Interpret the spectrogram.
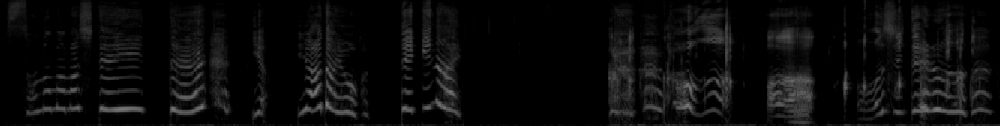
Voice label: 排泄シーン SE入り; 効果音入り

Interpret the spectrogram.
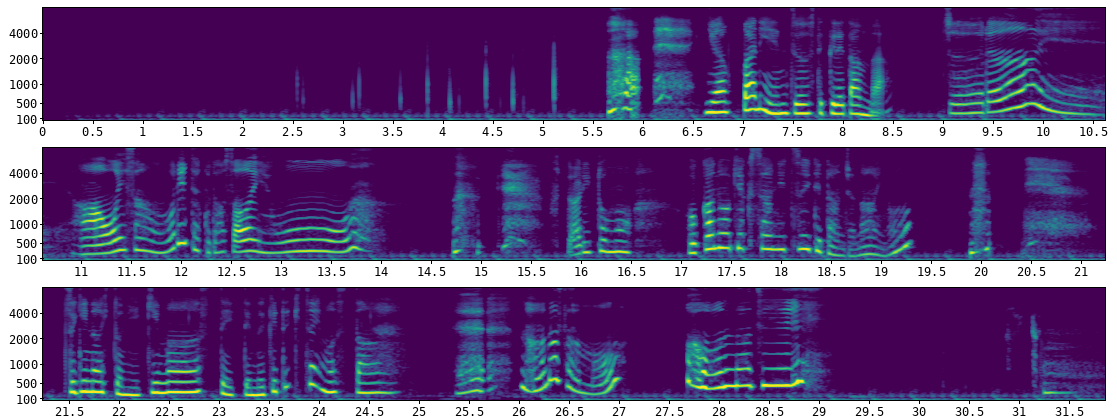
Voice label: ご延長♪3人とイチャイチャささやきハーレム両耳舐め

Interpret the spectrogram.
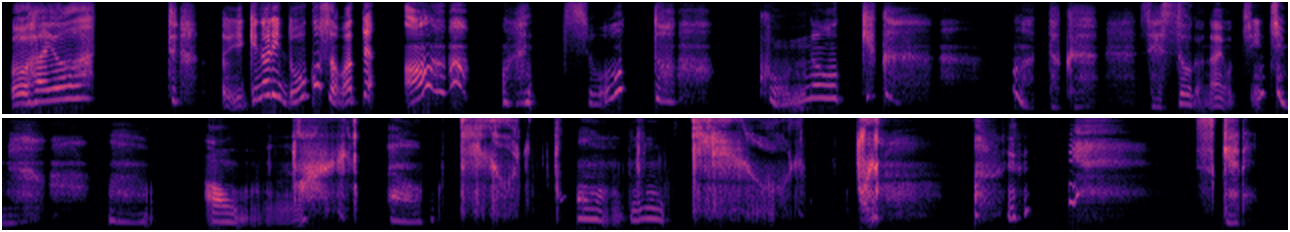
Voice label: アラーム ボイス; むらた屋

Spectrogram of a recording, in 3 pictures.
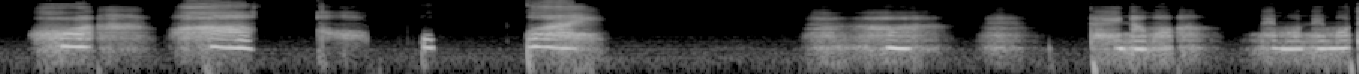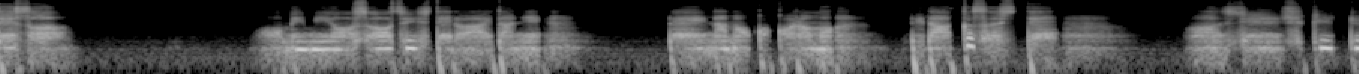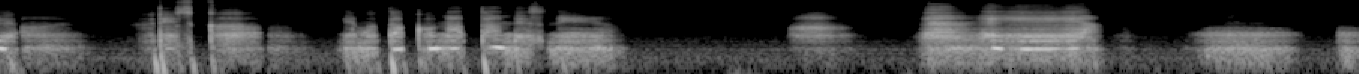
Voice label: ぴったりくっつきあってぬくぬく添い寝, ASMR

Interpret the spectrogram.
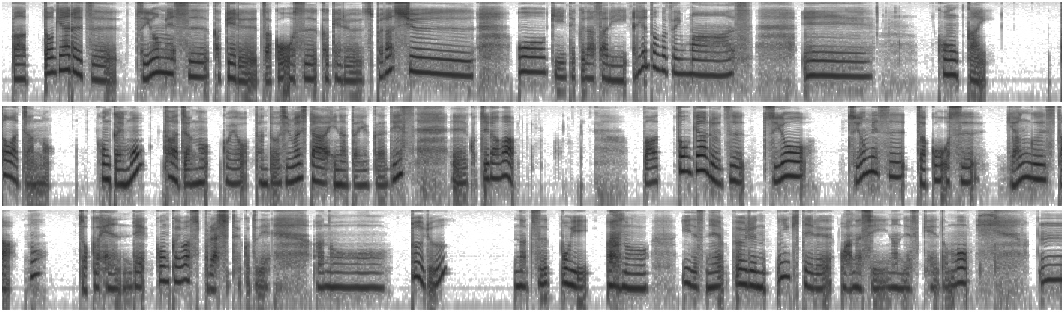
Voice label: フリートーク

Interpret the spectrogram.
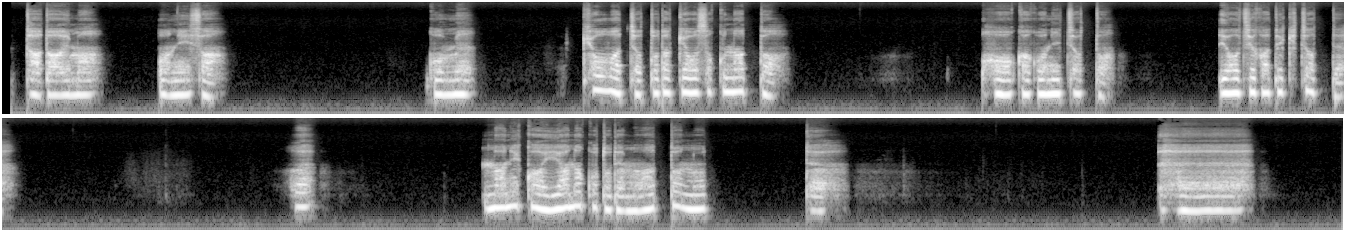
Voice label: お兄さん…エッチなキス…してみたい… SEあり

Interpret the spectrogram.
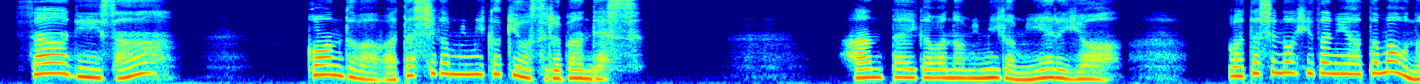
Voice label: クールなノワレちゃんが兄さんの耳かきとマッサージしてあげる, ASMR; SEなし

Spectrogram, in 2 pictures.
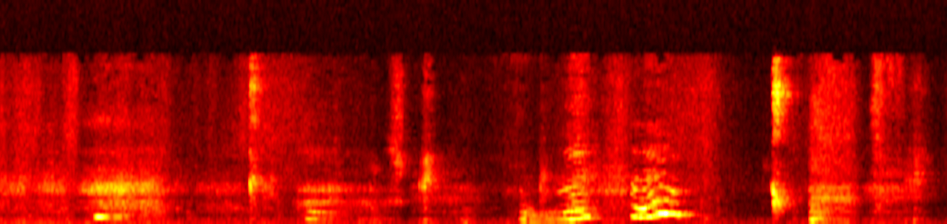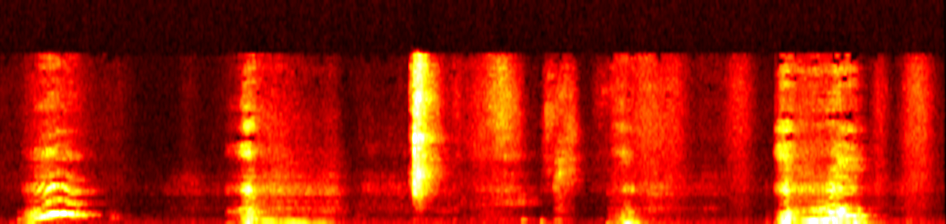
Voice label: ピロートーク 男性声多め; 騎乗位後ピロートーク; Audio Denoise

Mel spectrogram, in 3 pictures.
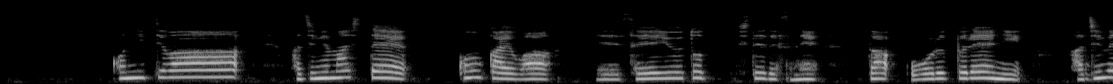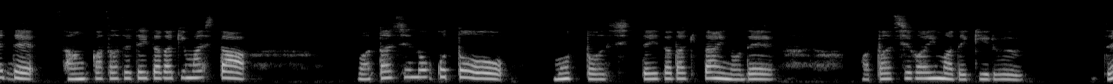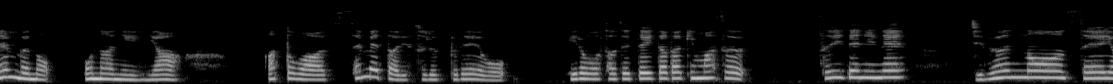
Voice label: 自己紹介, ASMR

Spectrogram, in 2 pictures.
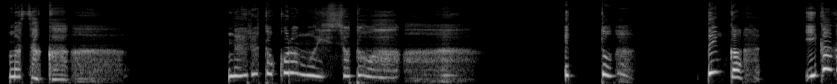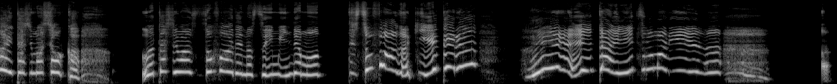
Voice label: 添い寝; 後日談

